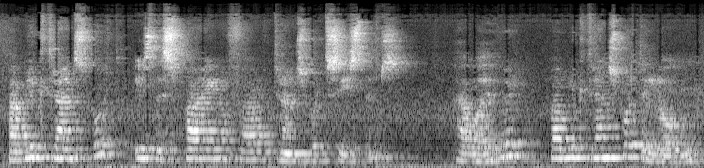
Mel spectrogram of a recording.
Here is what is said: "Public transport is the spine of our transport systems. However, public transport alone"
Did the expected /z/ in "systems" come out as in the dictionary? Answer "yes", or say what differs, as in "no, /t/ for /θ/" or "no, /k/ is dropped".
no, /s/ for /z/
